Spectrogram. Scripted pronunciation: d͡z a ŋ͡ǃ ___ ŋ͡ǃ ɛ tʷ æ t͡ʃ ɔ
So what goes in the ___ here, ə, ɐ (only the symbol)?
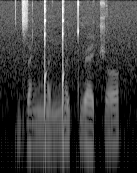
ə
